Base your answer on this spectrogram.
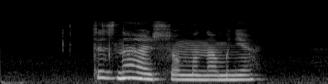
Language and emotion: Russian, sad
